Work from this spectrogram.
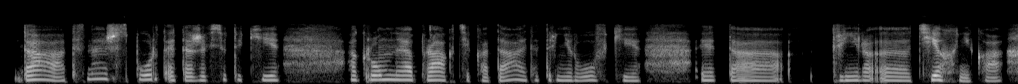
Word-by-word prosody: Да, 200 -4 +3
ты - - -8
знаешь, 250 0 +8
спорт- 225 +2 -3
это 190 -2 0
же 190 +1 +7
всё-таки 200 -1 -4 0.7
огромная 210 +1 +1
практика, 195 -4 -1
да, 200 +5 -2
это 190 0 -10
тренировки, 185 -2 -6 0.6
это 90 - -2 0.5
тренеро 185 0 -1
э, 175 -2 -1
техника, 165 -5 +2
190 Hz, 95 wpm, -24 LUFS, 175-210 Hz, 0.7 s, знаешь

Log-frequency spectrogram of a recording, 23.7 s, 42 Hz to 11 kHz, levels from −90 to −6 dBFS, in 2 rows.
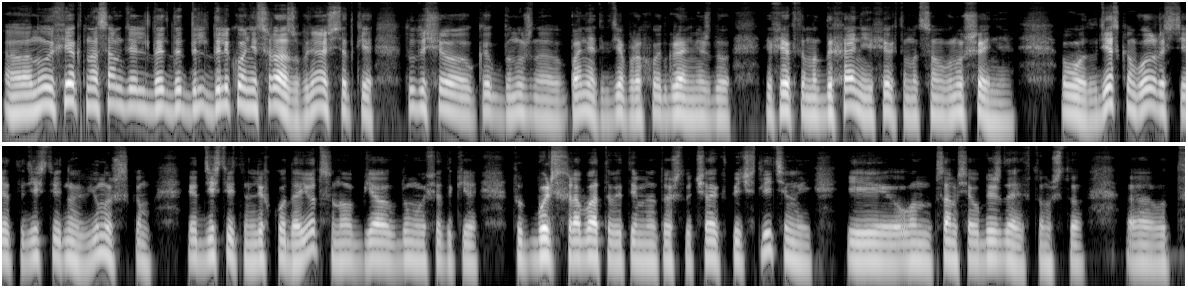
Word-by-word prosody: А, 140 -1 +3
ну, 180 +4 +3
эффект 210 +5 +5
на 175 -1 +3
самом 185 +1 -1
деле 170 -1 0
да 165 +3 +4
да 165 +2 0
даль 160 +3 -2
далеко 180 +4 +3
не 165 -1 +2
сразу. 140 - +5
Понимаешь, 155 +5 +1
всё-таки 130 -4 -2 0.3
тут 170 -1 -4
ещё, 140 -7 +1
как 140 +2 -2
бы, 125 +1 -6
нужно 120 -4 -3
понять, 130 -3 +2
где 115 +5 0
проходит 120 +2 -1
грань 130 -1 +4
между 115 -1 -3 0.3
эффектом 135 0 +3
от 120 -1 -2
дыхания 140 +1 +4
и - - -1
эффектом 120 -1 -2
от 115 - -6
самовнушения. 120 -5 -1 0.4
Вот. 125 -6 +3
В 110 - -5
детском 170 0 +3
возрасте- 150 -3 +1
это 120 -1 -5
действительно 130 -1 -3
ну, 105 - -5
в - - -8
юношеском, 125 -6 -4 0.3
это 130 -1 -3
действительно 130 -2 -2
легко 125 +2 -2
даётся. 125 +5 -1
Но 120 0 -2
я 120 0 +3
думаю, 115 +1 -4
всё-таки 110 -1 -6 0.4
тут 125 -2 -3
больше 130 +1 +6
срабатывает 125 -3 +2
именно 115 -2 -2
то, 115 +1 -2
что 115 +1 -9
человек 125 +1 -1
впечатлительный, 125 -4 -4 0.3
и 115 -2 +2
он 115 0 -1
сам 125 -1 +1
ся 120 +2 -3
убеждает 120 -4 -1
в - - -34
том, 110 -2 -5
что, 105 +1 -7 0.4
э, 110 0 -2
вот, 105 -1 -5
125 Hz, 165 wpm, -23 LUFS, 115-140 Hz, 0.4 s, больше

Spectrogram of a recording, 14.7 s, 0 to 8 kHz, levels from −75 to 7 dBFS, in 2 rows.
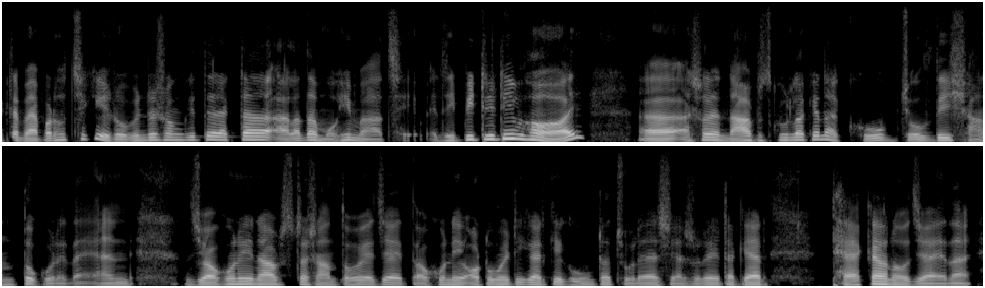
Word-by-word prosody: একটা 150 - -2
ব্যাপার 120 +3 +2
হচ্ছে 160 +6 -7
কি - - -2
রবীন্দ্র 130 +8 -1
সঙ্গীতের 165 +3 -1
একটা 170 +2 +1 0.3
আলাদা 130 +6 +1
মহিমা 135 +1 -3
আছে। - - -15 0.3
রিপিটিটিভ 195 - +3
হওয়ায় 110 -10 +7 0.5
আ - - +5 0.3
আসলে 155 +8 +2
নার্ভস 120 +1 +2
গুলোকে 165 +5 0
না 180 - 0 0.2
খুব 135 +2 -2 0.2
জলদি 115 +5 0
শান্ত 110 +3 -8 0.2
করে 95 -2 -6
দেয় 100 -3 -9
অ্যান্ড 105 +1 -5 0.6
যখনই 145 +5 +3
নার্ভসটা 130 +1 +1
শান্ত 110 0 -4
হয়ে 125 -1 -1
যায় 120 -2 +1
তখনই 120 +5 -2
অটোমেটিক 130 +2 -2
আরকি 125 +2 -2
ঘুমটা 110 +4 -5
চলে 100 +2 -5
আসে। 95 - -8
আসলে 105 +3 -6
এটাকে 115 +1 -3
আর - - -3 0.5
ঠেকানো 120 +2 +4
যায় 95 -1 +1
না, 100 - 0
125 Hz, 165 wpm, -24 LUFS, 110-145 Hz, 0.6 s, হওয়ায়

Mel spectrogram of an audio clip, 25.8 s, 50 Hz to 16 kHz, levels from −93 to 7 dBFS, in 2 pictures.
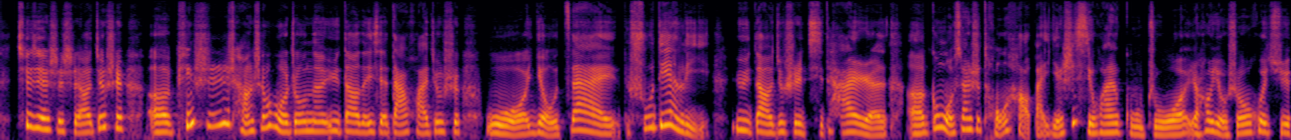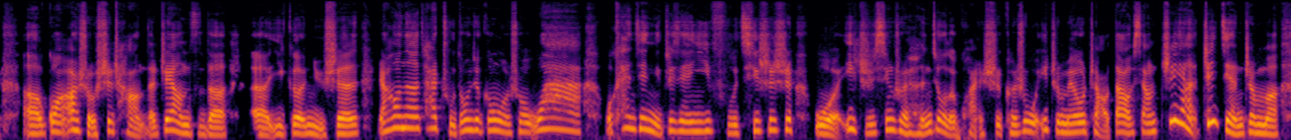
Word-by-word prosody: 确 335 - +1
确 265 -3 +6
实 225 -3 -1
实 215 -2 -3
啊。 195 +1 +2
就 290 +9 +1
是， 290 -3 +2 0.2
呃， 205 0 +5
平 335 - +6
时 355 -5 -5
日 385 +3 +6
常 200 - -2
生 290 +7 0
活 220 -7 +4
中 215 +1 +1
呢， 215 -1 +1
遇 225 - -2
到 215 -1 +2
的 195 0 0
一 210 - -2
些 195 - 0
搭 185 0 -1
话， 185 -4 -3
就 215 +4 -2
是 210 -1 -3 0.2
我 160 -4 +4
有 180 -6 +2
在 210 -6 +1
书 280 +10 -3
店 345 -8 +5
里 185 - -4 0.2
遇 250 -5 -1
到 200 -2 +2
就 200 +2 -3
是 200 -1 0
其 175 +1 -7
他 205 -3 -1
人， 145 -6 +2 0.2
呃， 175 +1 +2
跟 290 +10 0
我 - - +5
算 260 +7 +1
是 250 - -3
同 - - -3
好 - - -2
吧， - - -6
也 - - -2
是 405 - -1
喜 215 - 0
欢 195 +1 +1
古 165 -5 -4
着， 155 +2 +2
然 - - 0
后 230 0 +1
有 195 - +3
时 175 - -3
候 185 +2 +3
会 210 0 +2
去， 190 -1 -3 0.2
呃， 170 0 +2
逛 205 +3 0
二 250 0 +2
手 220 - -1
市 220 +8 -4
场 - - -5
的 150 - -3
这 215 +10 +2
样 200 -7 +2
子 160 -2 -12
的， 150 -2 +1 0.2
呃， 155 -2 0
一 170 - -4
个 180 +1 +3
女 165 -5 -2
生。 175 +3 +2 0.2
然 - - -3
后 290 +3 0
呢， 285 -1 +2
她 280 +1 -5
主 190 -10 -7
动 230 +6 -1
就 245 - 0
跟 235 +1 0
我 205 -4 -2
说： 205 +2 -4
“哇， 250 -4 -2 0.2
我 - - -3
看 285 - -4
见 265 -4 0
你 180 - -2
这 230 +8 -5
件 215 -1 0
衣 220 +1 -3
服 180 -5 -7
其 205 +6 -5
实 245 +2 -4
是 250 0 -1 0.2
我 175 -2 +3
一 265 - -2
直 180 -7 -7
心 250 +5 -1
水 200 -7 -1
很 170 +2 -3
久 245 - -1
的 145 - -1
款 160 - -11
式， 180 - -5
可 180 +1 -4
是 225 +5 -3
我 205 - 0
一 250 - -4
直 220 -4 -4
没 195 -1 +1
有 205 +2 +2
找 205 0 -5
到 195 -3 +1
像 205 +1 -3
这 460 - +3
样 380 - +2
这 420 +2 +4
件 205 - +3
这 200 0 +1
么 170 -4 +3
205 Hz, 285 characters per minute, -20 LUFS, 180-245 Hz, 0.2 s, 确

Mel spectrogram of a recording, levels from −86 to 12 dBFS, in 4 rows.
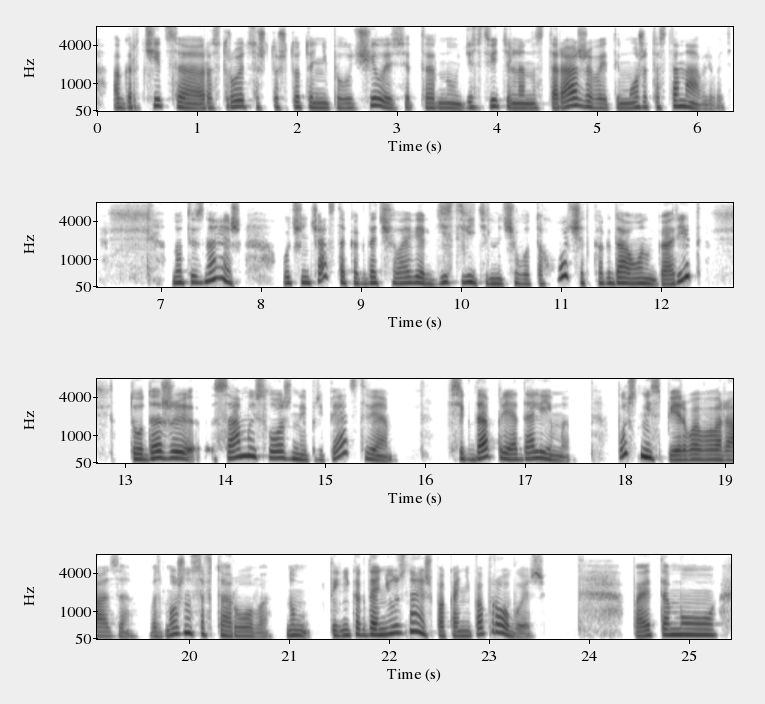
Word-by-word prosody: огорчиться, 165 -1 -2
расстроиться, 185 +4 -3
что 170 - -8
что-то 180 +1 -5
не 160 -1 -2
получилось- 160 - -2
это, 165 0 -5
ну, 155 -1 -3
действительно 175 +1 -3
настораживает 155 - 0
и - - -3
может 170 +3 -3
останавливать. 170 -8 -2 0.8
Но 200 +1 +2
ты 210 +2 -3
знаешь, 265 - +2 0.4
очень 195 +1 -1
часто, 210 - 0
когда 180 +1 -2
человек 185 0 0
действительно 190 -1 -1
чего-то 160 -1 -5
хочет, 340 - 0
когда 180 0 +2
он 170 -3 +1
горит, 155 - +2 0.6
то 185 -1 +3
даже 220 - +4
самые 275 +6 +5
сложные 220 -8 0
препятствия 185 - -2 0.6
всегда 200 +5 +4
преодолимы. 195 - +1 0.5
Пусть 370 - 0
не 255 -3 +11
с 195 - -1
1 165 +1 +2
раза, 150 -2 -4
возможно 195 - 0
со 220 -2 -3
2, 150 -6 -4 0.2
но, 175 - 0
м, - - -10 0.2
ты 170 - -2
никогда 185 +3 +2
не 200 +4 +3
узнаешь, 255 -2 +1
пока 160 0 -1
не 160 0 -3
попробуешь. 215 - -1 0.9
Поэтому, 195 +3 +3
180 Hz, 120 wpm, -21 LUFS, 160-210 Hz, 0.9 s, не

